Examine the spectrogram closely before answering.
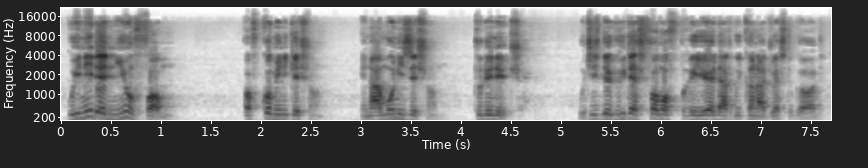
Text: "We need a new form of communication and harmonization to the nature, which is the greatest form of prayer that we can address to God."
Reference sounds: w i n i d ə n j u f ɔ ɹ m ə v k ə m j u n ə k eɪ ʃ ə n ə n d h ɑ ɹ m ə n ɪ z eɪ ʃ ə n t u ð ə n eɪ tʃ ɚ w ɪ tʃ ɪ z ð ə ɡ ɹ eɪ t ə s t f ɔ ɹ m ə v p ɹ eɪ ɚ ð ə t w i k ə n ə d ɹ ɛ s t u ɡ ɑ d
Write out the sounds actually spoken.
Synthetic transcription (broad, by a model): w i n i d ə n j u f ɔ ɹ m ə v k ə m j u n ə k eɪ ʃ ə n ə n h ɑ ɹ m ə n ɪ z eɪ ʃ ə n t u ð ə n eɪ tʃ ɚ w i tʃ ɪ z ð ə ɡ ɹ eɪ t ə s t f ɔ ɹ m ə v p ɹ eɪ ɚ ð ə t w i k ə n ə d ɹ ɛ s t u ɡ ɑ d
